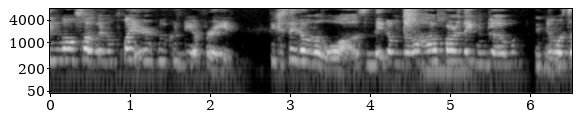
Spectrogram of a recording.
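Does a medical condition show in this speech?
Yes: cerebral palsy; brain damage.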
